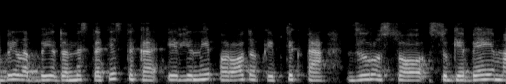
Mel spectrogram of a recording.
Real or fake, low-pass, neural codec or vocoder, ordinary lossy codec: fake; 7.2 kHz; codec, 16 kHz, 16 kbps, FunCodec, trained on Chinese and English, 50 frames a second; Opus, 16 kbps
